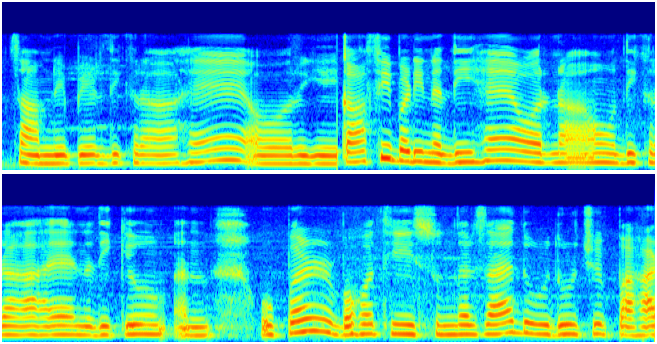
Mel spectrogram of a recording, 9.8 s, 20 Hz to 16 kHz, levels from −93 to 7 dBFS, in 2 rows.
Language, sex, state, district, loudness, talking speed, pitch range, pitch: Hindi, female, Bihar, Araria, -17 LUFS, 155 wpm, 180-210 Hz, 195 Hz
